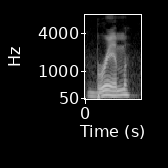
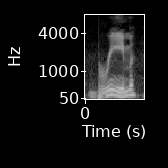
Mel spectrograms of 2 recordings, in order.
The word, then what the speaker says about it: bream: Next is, it could be pronounced a couple ways, brim or bream, B-R-E-A-M, first form, noun from the 14th century.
